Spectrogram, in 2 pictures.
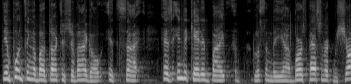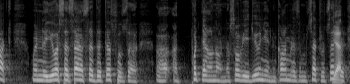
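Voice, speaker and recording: A man in a casual film discussion, telling anecdotes in a halting, rambling way and often repeating his phrases. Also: high-pitched, a little mellow. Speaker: podcast guest, film discussion.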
